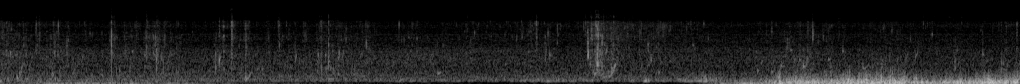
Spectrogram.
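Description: Water ripples and splashes as a fish struggles at the surface.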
